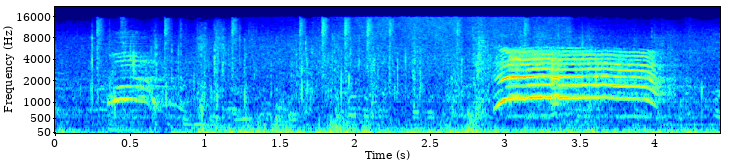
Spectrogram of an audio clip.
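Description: A small child's voice: a short call about half a second in, then a long, high-pitched shout held at one pitch for about a second near the end.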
